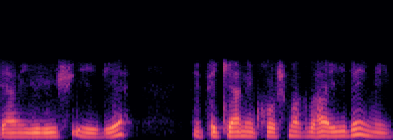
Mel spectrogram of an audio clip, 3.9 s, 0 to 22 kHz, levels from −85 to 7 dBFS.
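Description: From start to finish the speech carries G.729 codec damage, here the G.729A variant. The codec does not store the waveform. It rebuilds each 10 ms frame from a vocal tract filter, a pitch predictor and a few pulses. That sparse rebuild makes the speech sound rough and slightly synthetic, and the damage is plainly audible. The sound is squeezed into a phone band of 150 Hz to 3.4 kHz. Nothing survives above 3.6 kHz, which fits an 8 kbit/s stream.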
